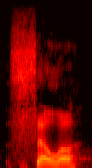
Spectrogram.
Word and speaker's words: Selah: So I want you to know why I pronounce it Selah, because it's pronounced Selah in the Hebrew.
